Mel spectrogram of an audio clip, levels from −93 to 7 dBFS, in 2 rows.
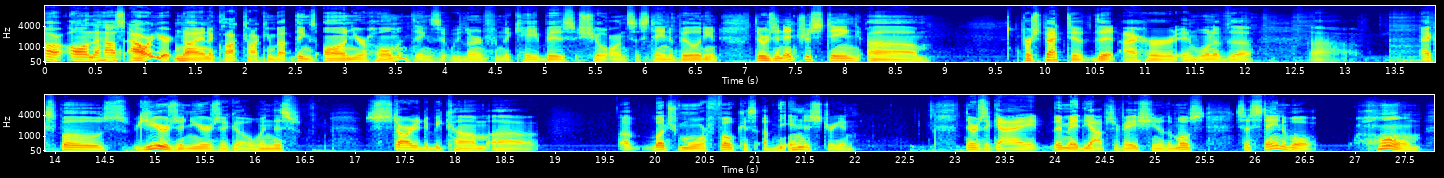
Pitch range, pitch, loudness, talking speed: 100-130 Hz, 110 Hz, -22 LUFS, 160 wpm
